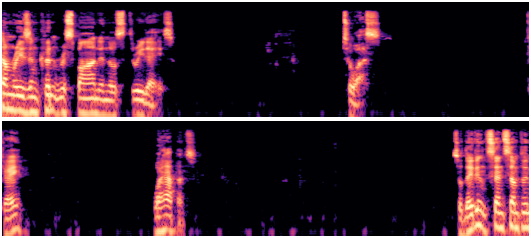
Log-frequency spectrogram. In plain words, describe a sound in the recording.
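A man talks calmly to a room, pausing often between phrases.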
